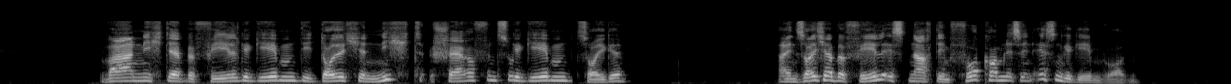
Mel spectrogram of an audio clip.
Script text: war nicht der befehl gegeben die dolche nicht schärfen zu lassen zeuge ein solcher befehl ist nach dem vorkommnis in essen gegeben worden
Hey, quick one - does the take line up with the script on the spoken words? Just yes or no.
no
